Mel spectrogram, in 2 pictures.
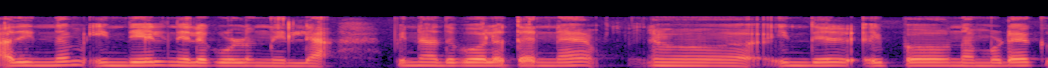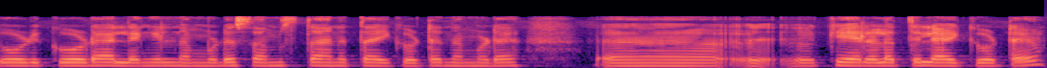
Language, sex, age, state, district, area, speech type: Malayalam, female, 18-30, Kerala, Kozhikode, urban, spontaneous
